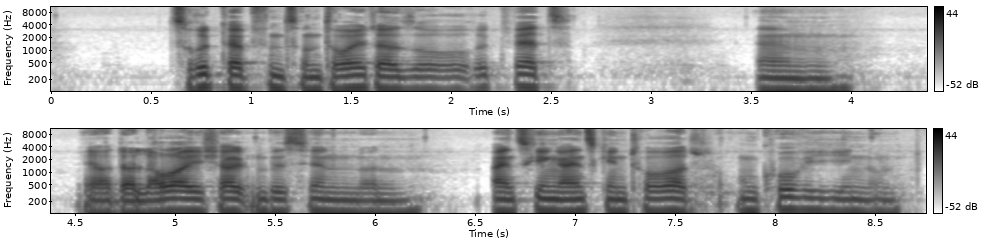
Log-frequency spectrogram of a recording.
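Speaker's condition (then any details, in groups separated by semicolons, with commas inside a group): No condition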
